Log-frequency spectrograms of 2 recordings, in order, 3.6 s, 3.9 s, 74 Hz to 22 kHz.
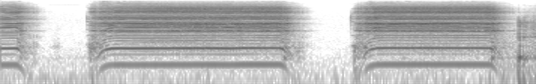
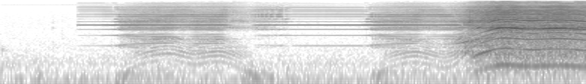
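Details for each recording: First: Tamiya Hornet RC car with Sport Tuned 380 motor, two short bench runs: a high buzzing whine spools up, holds, and dies away, sounding and feeling rough; owner suspects it burnt out from running too hot without rest. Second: Tamiya Hornet RC car's 540 brushed motor runs normally with a clean high whine rising and falling with throttle and no vibration, unlike the cooked, overheated Sport Tuned 380 that felt rough.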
